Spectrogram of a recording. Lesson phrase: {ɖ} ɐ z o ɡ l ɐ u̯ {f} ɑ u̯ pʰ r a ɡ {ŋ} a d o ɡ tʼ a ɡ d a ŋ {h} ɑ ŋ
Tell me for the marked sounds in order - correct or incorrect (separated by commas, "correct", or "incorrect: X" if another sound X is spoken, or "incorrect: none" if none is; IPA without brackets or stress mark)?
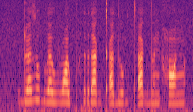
correct, incorrect: v, incorrect: kʼ, correct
